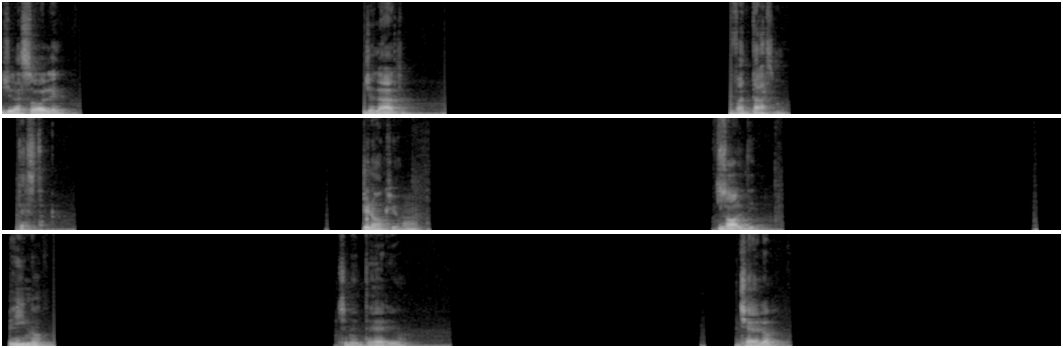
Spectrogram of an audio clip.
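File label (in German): Zusammengefugte Worter Langsam Italienisch, male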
